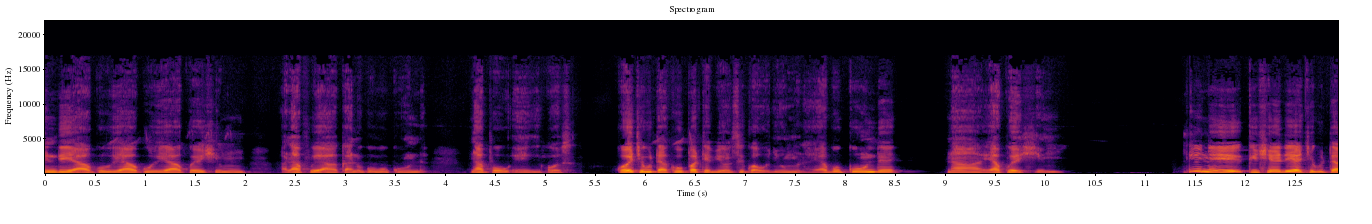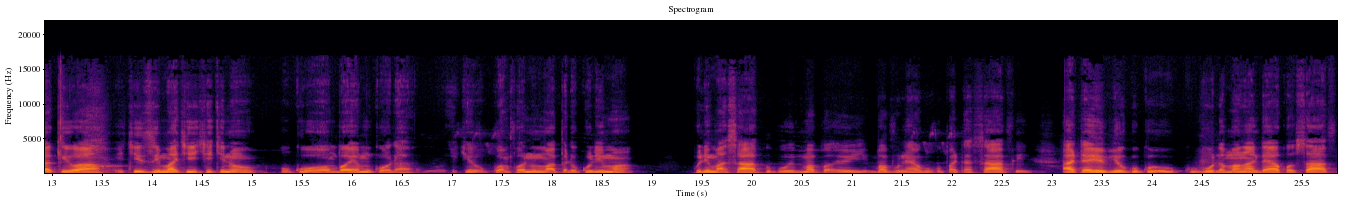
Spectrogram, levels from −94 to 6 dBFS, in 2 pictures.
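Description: No technical faults can be heard anywhere in the recording. The speech runs without any break or disturbance that would point to a problem in how it was captured or delivered.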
